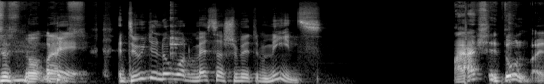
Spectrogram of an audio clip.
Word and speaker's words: Messerschmitt: Messerschmitt.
